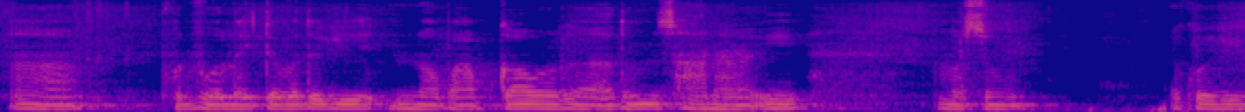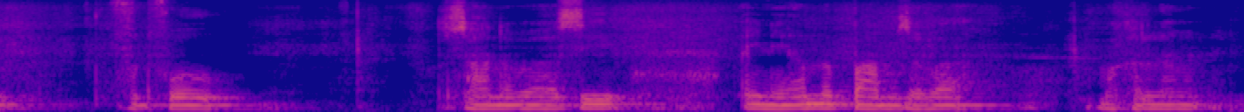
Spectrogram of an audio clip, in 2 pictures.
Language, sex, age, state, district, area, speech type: Manipuri, male, 30-45, Manipur, Thoubal, rural, spontaneous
